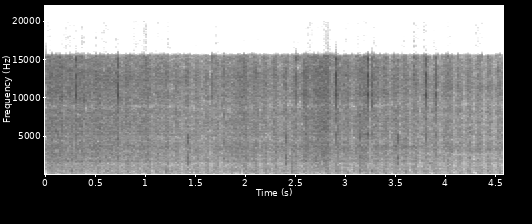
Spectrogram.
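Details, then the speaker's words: Philips GC7620 steam iron after pump replacement (previously no steam): rapid pulsing pump buzz under a steady steam hiss, pump and steam working normally. "Vous entendrez le doux bruit de la pompe à eau. La vapeur sort maintenant à l’avant du poêle."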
